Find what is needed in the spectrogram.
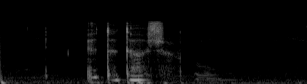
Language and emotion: Russian, sad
